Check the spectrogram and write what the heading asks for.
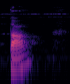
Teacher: लेकिन ता बोलोगे तो दंत को जीव स्पर्श करेगी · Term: दंत वर्ण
